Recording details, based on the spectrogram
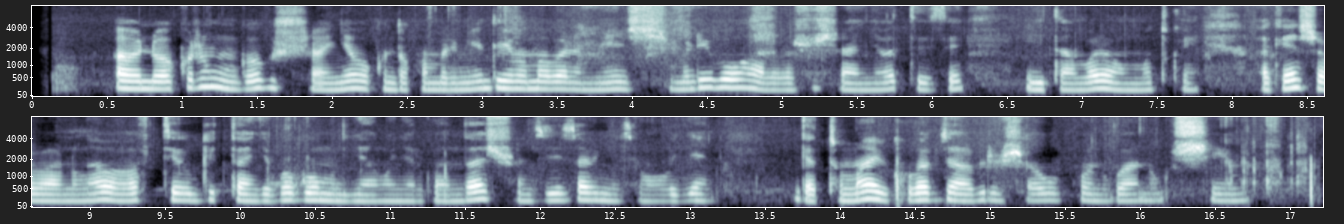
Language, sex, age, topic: Kinyarwanda, female, 18-24, education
